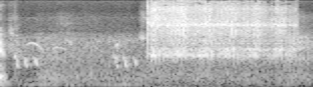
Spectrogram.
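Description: Vault-door opening sound effect: a bright, hissing mechanical ratchet-and-gear clatter that starts about a second in and lasts just over a second.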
